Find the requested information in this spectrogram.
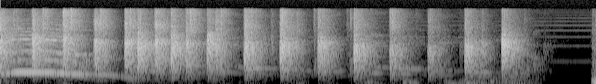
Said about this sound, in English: Keep those hands clapping.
